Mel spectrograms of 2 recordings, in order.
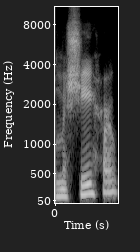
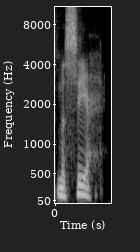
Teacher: Mashiach with a sh sound versus Masih with an s sound, right? Shin versus sin, the name of the letters.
